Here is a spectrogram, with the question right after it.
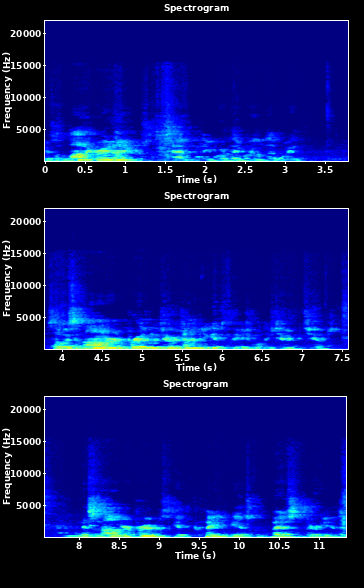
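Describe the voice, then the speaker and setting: A man's medium-pitched voice at a very fast pace, flat and monotone, with big swings in loudness, audible room echo and noticeable background noise. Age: 60s. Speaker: professional angler. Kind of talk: panel discussion.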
